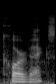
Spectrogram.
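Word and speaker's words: Qorvex: Corvex, at least I think that's how it's spelled. Yeah, it's yeah, you got it pretty much. It's Q-O-R-V-E-X, like Corvex, like Q as in K sound.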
